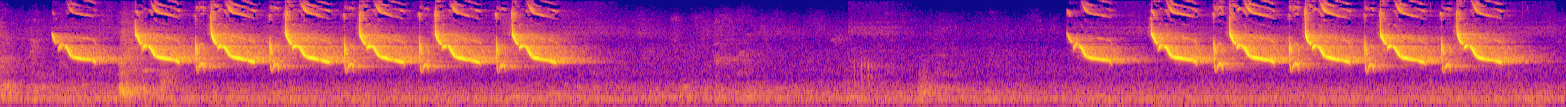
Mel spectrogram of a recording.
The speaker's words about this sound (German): Der Rotkardinal in Mexiko und Zentralamerika.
